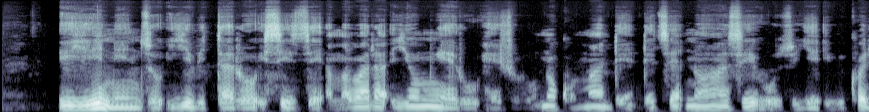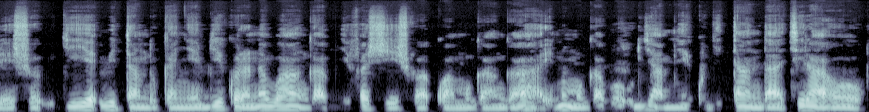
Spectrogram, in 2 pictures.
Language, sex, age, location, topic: Kinyarwanda, male, 25-35, Kigali, health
